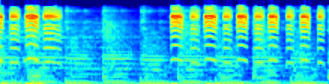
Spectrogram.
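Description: Rubber duck toys squeaked in two rapid runs of short, high squeaks, one at the start and another from about a second in, over background music.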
